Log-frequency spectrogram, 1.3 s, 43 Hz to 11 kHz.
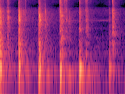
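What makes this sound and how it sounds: Six quick taps on the rotten, thin steel of the rear inner wheel arch of an Audi A4 1.8T Quattro give short, dull thuds centred around 200 Hz that die away almost at once. The metal was tapped through into a hole, so the rust repair is bigger than planned.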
